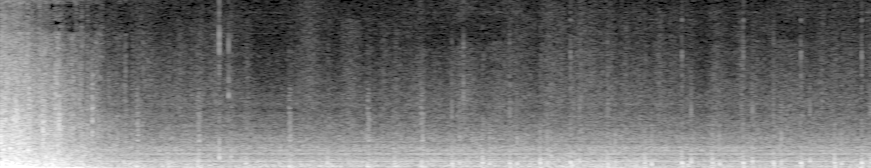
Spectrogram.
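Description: Armoured footsteps thud on grass.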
